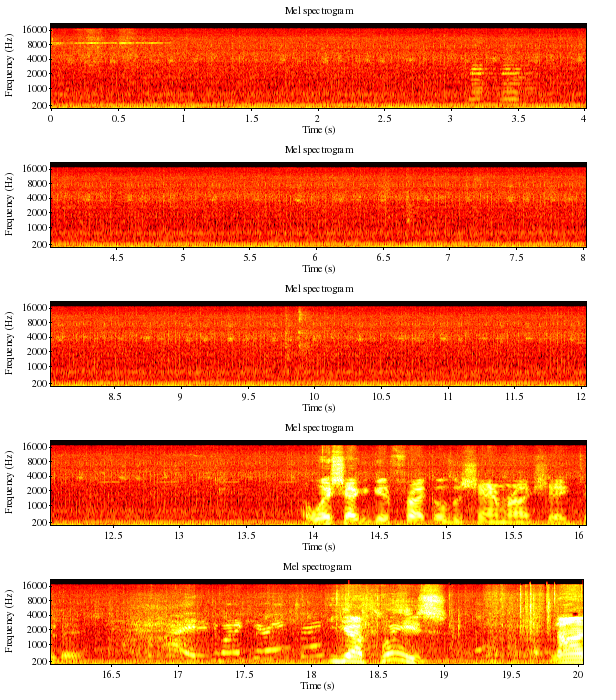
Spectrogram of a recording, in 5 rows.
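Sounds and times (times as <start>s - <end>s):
car engine idling: 0.0s - 20.0s.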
